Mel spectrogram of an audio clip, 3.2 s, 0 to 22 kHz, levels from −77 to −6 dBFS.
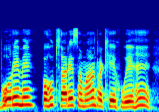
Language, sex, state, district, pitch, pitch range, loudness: Hindi, male, Jharkhand, Ranchi, 230 Hz, 215-255 Hz, -12 LUFS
